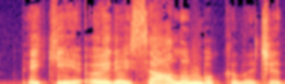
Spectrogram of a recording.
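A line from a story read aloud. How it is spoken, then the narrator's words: Plain. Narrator (Turkish): dedi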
